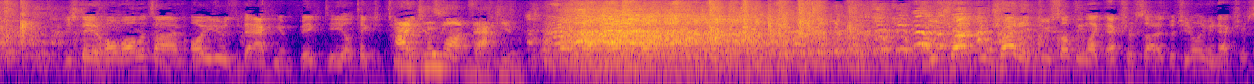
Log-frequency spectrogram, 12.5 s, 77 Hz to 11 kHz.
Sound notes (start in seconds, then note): 5.2 audience laughing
